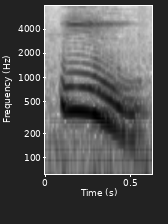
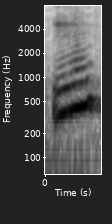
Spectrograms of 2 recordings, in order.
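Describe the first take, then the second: First: ऊ held long; long vowel ऊ. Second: ऊ cut short; short vowel ऊ. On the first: Teacher drilling short against long, long ऊ. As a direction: stretch ऊ out. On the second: Teacher drilling short against long, short ऊ. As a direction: say ऊ as a brief vowel. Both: Shown as a demonstration. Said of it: "इस तरह से इनका हमें उच्चारण".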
